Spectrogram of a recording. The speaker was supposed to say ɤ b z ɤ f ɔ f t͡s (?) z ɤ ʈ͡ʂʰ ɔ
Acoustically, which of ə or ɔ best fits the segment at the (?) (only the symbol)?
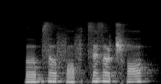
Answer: ə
